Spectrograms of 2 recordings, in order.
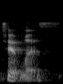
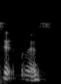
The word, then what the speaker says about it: Titlis: pronounce the name of Yes, this mount to make yes, sure it was, in fact, Mount Titlis. And it it's Mount is. Titlis.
